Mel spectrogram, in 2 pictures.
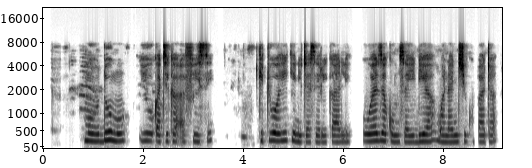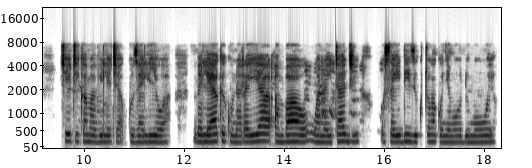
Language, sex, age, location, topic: Swahili, female, 18-24, Kisumu, government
